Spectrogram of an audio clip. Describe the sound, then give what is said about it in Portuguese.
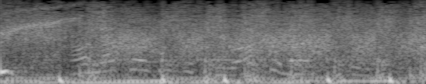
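Sharp cracks of a whip from the Republic of Congo snap out about five times at uneven intervals, loud, over a dense, hissing background of noise. “E agora o meu chicote da República do Congo entrará em ação e vem o especial whip”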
